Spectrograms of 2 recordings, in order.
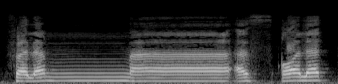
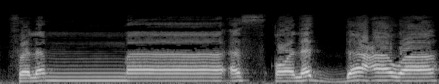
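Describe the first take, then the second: First: Slow "فلما أثقلت" ending on a clear ت; الوقف على أثقلت بتاء واضحة; pausal recitation. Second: Very slow "فلما أثقلت دعوا", the ت becoming a doubled د; تلاوة بطيئة بإدغام التاء في الدال; slow recitation with merge. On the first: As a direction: stop on "أثقلت" and sound its ت. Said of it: "لكن لو وقفنا". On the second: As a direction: draw out "فلما" then "أثقلت دعوا" as athqaladdaʕawā. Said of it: "فيكون النطق هكذا". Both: Shown as a demonstration.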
